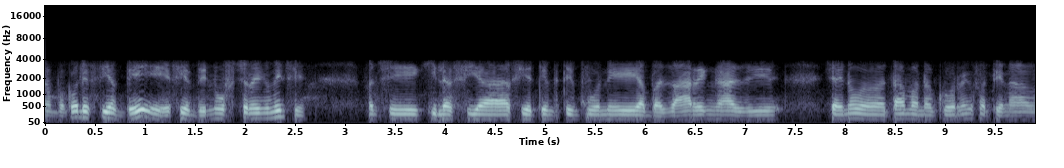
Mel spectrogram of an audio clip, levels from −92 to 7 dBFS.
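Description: Throughout, the speech sounds buzzy, synthetic and boxed in, band-limited to roughly 250 Hz–3.5 kHz: heavy AMR narrowband mobile codec damage, consistent with a low bitrate near 6.7 kbps.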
